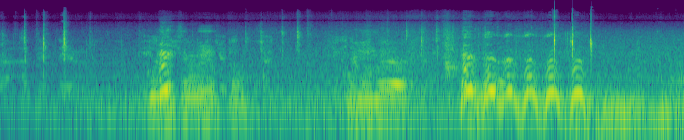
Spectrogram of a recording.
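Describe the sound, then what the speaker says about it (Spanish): A dog at a remote countryside home gives several close, loud yelping barks in quick succession, mixed with people talking and bird coos. "Ah, el perro."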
